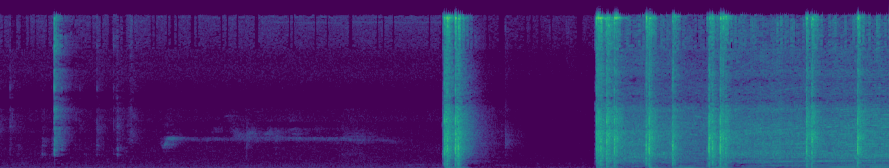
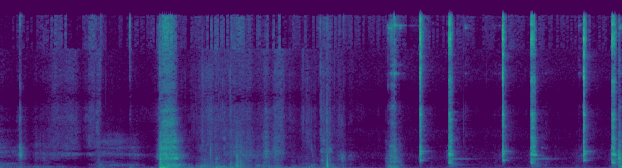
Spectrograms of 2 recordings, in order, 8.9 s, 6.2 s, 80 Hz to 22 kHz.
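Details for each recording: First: 2005 Kawasaki Mule 3010, old starter removed and bench-tested on the starter cable (12.24 V): a few sharp snaps as the leads touch, then a steady electric whir. The starter spins freely and works. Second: Kawasaki Mule 3010 no-start, with a new starter already fitted: the starter relay clicks two to three times a second but the engine never cranks, so the relay is not the fault.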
